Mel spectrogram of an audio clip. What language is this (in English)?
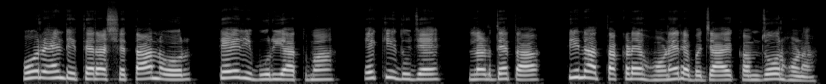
Kullu Pahari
